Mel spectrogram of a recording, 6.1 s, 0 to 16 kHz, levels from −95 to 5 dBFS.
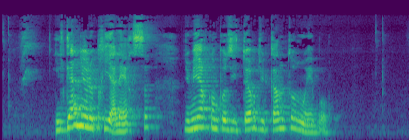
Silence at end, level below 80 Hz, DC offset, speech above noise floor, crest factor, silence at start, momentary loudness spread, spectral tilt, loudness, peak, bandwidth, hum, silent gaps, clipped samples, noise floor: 1.2 s; -60 dBFS; under 0.1%; 45 dB; 16 dB; 0.35 s; 22 LU; -3.5 dB/octave; -16 LUFS; -2 dBFS; 11.5 kHz; none; none; under 0.1%; -61 dBFS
